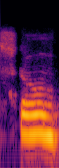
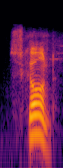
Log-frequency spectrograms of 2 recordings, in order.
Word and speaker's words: scone: would you pronounce it scone no the O has to be emphasized as an O because of the E that follows at the end yeah but I don't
